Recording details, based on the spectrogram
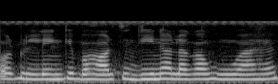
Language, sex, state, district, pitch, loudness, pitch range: Hindi, female, Uttar Pradesh, Ghazipur, 240 Hz, -20 LUFS, 235-255 Hz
